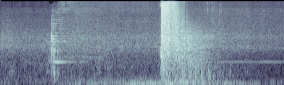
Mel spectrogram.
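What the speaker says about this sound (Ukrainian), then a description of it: "Постріл." A sharp territorial defense mortar shot booms close by, followed a second later by a louder, broader blast that rumbles and fades, with no talk.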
